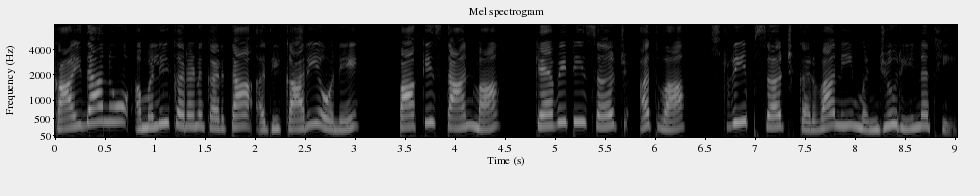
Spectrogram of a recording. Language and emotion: Gujarati, neutral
